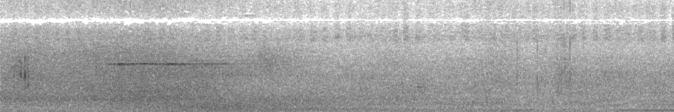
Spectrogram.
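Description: A steady low mechanical hum of several tones, like a motor running, under a broad rushing noise.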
